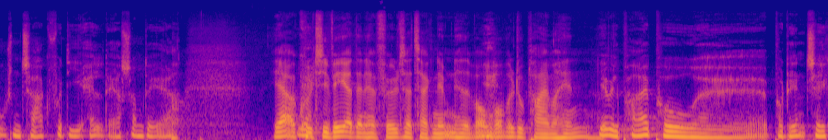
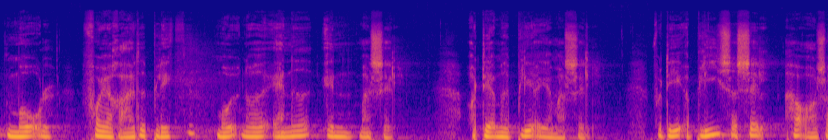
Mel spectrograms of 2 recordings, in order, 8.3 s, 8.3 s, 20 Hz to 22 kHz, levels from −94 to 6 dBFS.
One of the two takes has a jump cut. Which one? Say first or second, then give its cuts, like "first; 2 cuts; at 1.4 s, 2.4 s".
first; 1 cut; at 1.7 s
